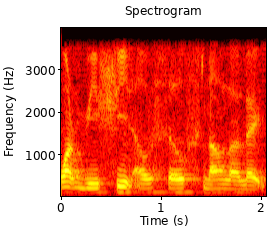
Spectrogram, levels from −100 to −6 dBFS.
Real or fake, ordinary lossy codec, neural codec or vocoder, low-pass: real; none; none; 3.6 kHz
